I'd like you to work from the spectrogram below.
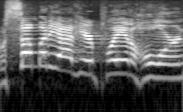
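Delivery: hollered at high pitch. Retelling what a bearded man in a pickup truck asked: imitating someone yelling. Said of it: "he yells at me".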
